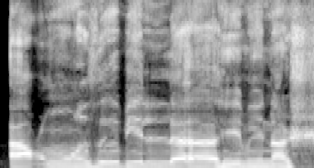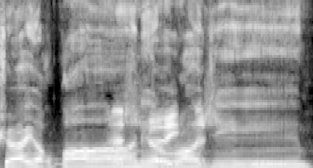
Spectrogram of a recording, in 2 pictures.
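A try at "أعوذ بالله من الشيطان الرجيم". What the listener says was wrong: Ya, minasyai, jangan maju bibirnya. Minasyai jangan. Minasyai. Syah, coba syah. Syah. Si. Syu. Syu baru maju. Bash. Minasyai.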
